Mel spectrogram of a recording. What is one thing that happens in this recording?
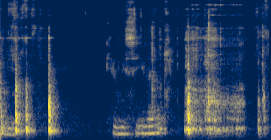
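A cloth rubs and wipes against metal.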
